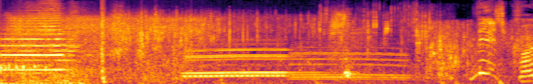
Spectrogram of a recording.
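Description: Cartoon soundtrack: a loud rushing sound effect over a music chord fades away within the first second. Then a short phrase of held, steady music notes plays for about two seconds, and a cartoon voice speaks near the end.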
